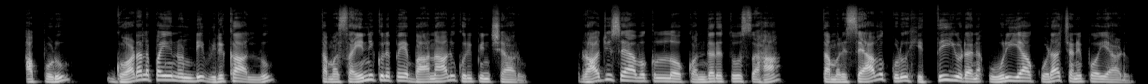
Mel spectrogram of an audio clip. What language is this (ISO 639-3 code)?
tel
